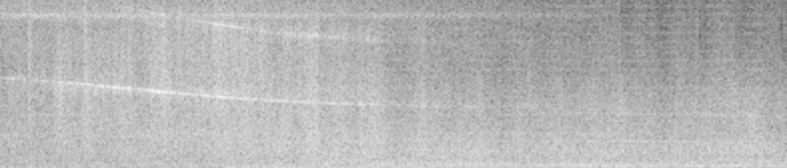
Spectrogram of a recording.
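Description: An aircraft takes off with a loud, steady engine roar and a thin high whine that glides slightly downward. No voices are heard.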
